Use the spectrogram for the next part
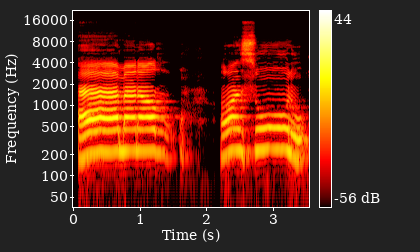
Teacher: نون کو را کے ساتھ ملانا ہے، را کے اوپر تشدید زور دیں گے اور را کو موٹا ادا کریں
